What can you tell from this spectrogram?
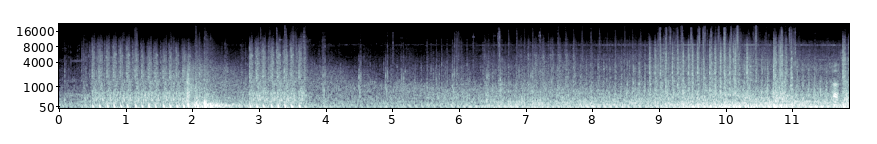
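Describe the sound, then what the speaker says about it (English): Rapid M16 rifle fire in the video game Hell Let Loose Vietnam, dense bursts of sharp automatic shots with echoing cracks from other weapons nearby, loud and nearly continuous, with a voice occasionally talking underneath. "That's the sound of an M16."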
